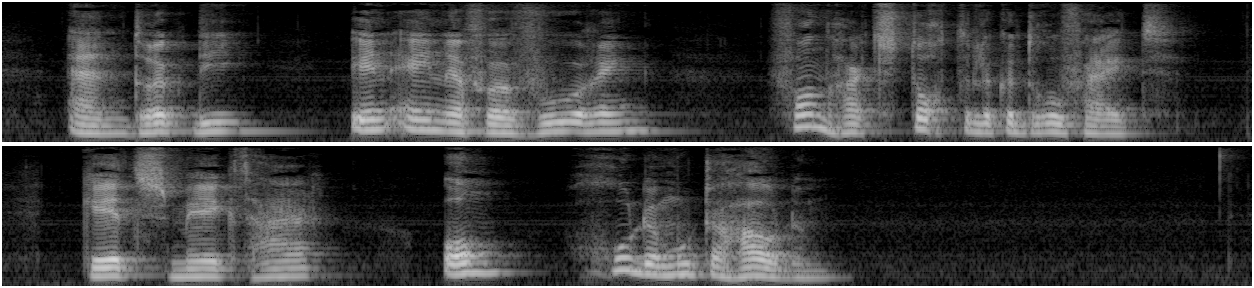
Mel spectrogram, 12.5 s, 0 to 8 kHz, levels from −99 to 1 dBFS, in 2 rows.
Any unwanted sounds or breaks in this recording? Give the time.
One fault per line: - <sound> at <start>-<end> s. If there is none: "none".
none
